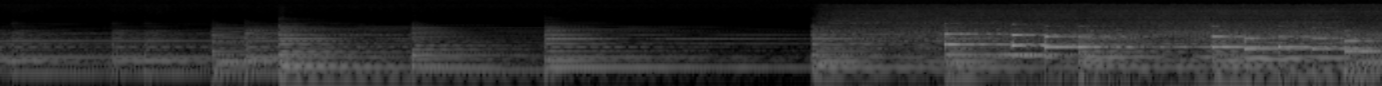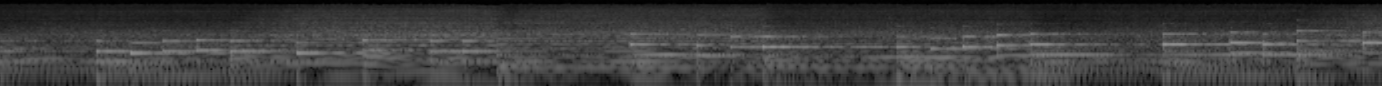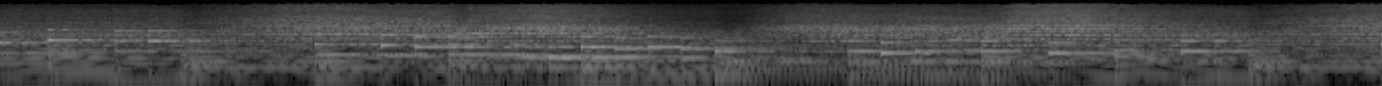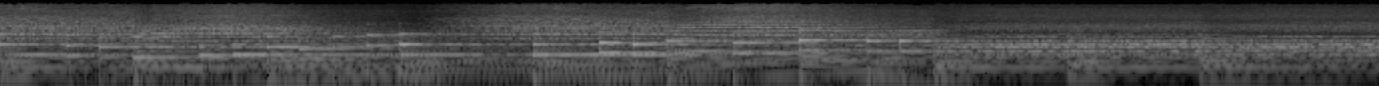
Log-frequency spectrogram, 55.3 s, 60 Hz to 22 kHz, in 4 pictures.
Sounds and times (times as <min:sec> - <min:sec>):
Music: 0:00.0 - 0:55.2.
